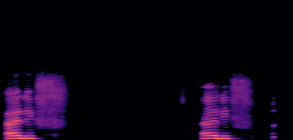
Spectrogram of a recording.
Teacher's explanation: منہ کی اندر کی خالی جگہ سے ہوا کے ساتھ نکلتا ہے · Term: الف کا مخرج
